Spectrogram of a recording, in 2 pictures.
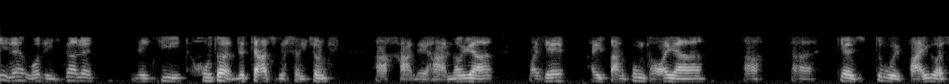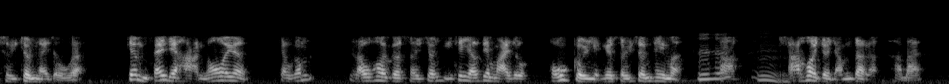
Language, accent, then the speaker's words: Cantonese; Guangdong, China; 不过我哋广东人通常都冇唔系咁中意食太辣嘅嘢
